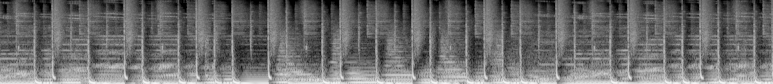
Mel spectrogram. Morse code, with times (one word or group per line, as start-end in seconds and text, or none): none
